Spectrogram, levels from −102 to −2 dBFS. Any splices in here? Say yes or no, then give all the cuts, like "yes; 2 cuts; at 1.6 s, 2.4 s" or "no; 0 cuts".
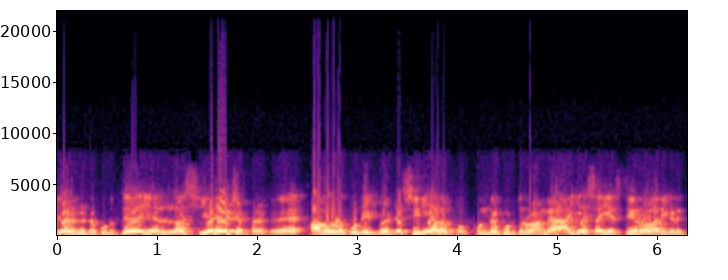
yes; 1 cut; at 2.4 s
